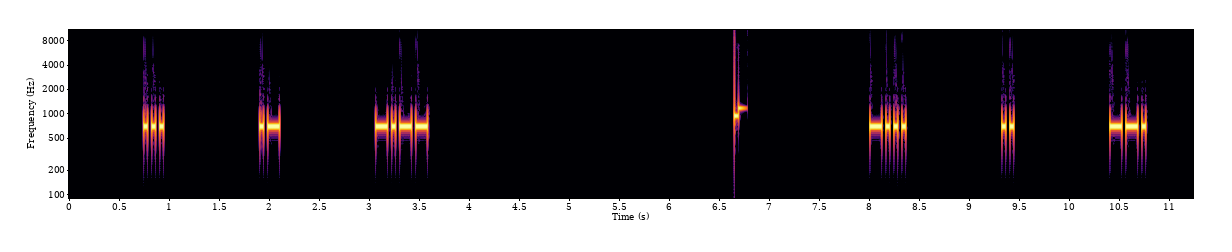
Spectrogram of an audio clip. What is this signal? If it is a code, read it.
Morse code, heard as a keyed tone, about 30 wpm, spaced as for 8 wpm, 700 Hz. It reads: SAY BIG
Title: 8x Character Spacing - Top 200 Words - 30wpm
